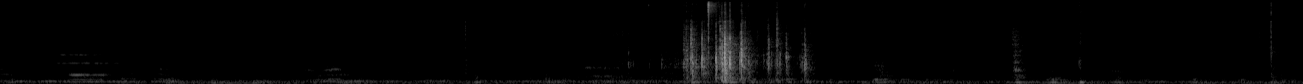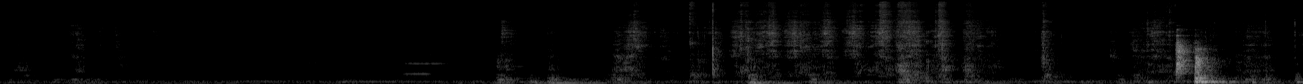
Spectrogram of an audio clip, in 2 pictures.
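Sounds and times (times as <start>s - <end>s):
small hard objects clattering: 6.5s - 8.2s.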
